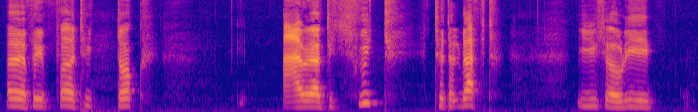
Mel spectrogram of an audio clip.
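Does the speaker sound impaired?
Yes: deafness; voice distorted when screaming at full volume, needs others' feedback on loudness.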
